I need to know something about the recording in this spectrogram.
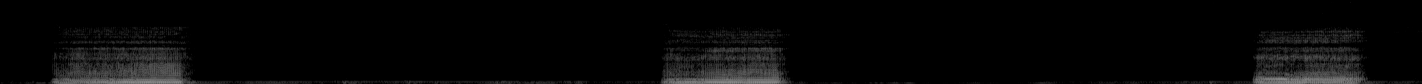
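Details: A non-human pet snoring in sleep: three loud, deep, rumbling snores about six seconds apart, roughly ten breaths a minute, with quiet pauses between.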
